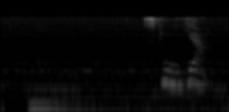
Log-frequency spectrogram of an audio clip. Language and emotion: Russian, neutral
